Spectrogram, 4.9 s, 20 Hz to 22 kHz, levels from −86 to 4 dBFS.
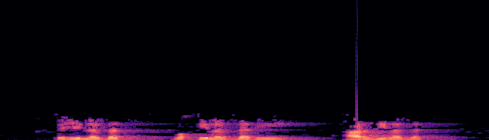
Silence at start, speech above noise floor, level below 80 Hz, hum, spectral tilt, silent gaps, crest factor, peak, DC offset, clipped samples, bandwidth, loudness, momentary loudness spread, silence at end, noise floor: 0.55 s; 54 dB; -56 dBFS; none; -7 dB/octave; none; 20 dB; 0 dBFS; under 0.1%; under 0.1%; 4.3 kHz; -19 LUFS; 14 LU; 0.6 s; -72 dBFS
